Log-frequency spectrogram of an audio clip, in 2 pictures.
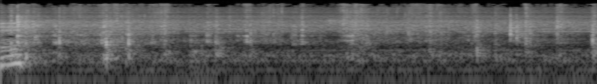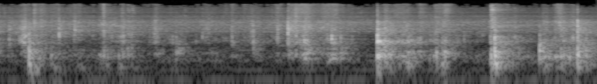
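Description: Cardboard packaging and plastic wrapping being handled while parts are taken out of a box: rustling and scraping with scattered light knocks, and two sharper knocks near the end.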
